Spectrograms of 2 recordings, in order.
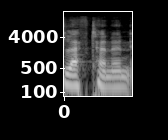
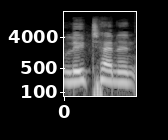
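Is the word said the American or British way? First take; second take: British; American. First: It is said the British way. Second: It is said the American way.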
